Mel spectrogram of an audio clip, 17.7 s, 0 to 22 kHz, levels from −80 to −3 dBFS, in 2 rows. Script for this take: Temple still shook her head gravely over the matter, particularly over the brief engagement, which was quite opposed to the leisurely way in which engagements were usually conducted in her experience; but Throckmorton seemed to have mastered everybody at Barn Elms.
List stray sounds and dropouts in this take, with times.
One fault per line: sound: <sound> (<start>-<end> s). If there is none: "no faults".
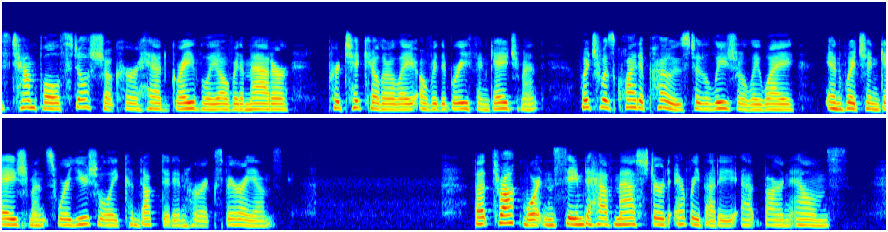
no faults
